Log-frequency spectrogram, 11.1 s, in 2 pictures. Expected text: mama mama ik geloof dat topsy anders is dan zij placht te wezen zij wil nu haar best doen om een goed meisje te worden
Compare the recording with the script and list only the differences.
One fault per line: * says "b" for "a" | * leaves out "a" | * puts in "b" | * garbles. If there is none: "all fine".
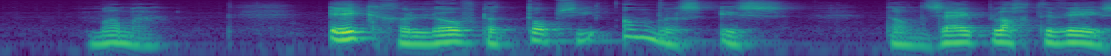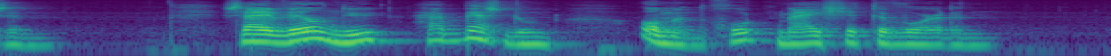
* leaves out "mama"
